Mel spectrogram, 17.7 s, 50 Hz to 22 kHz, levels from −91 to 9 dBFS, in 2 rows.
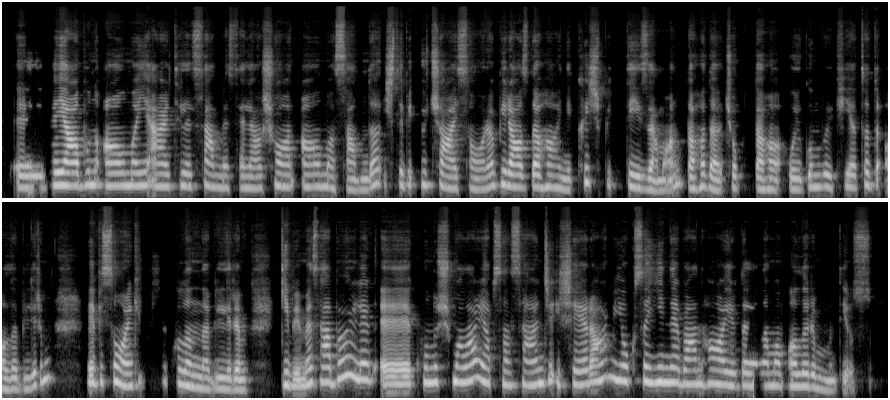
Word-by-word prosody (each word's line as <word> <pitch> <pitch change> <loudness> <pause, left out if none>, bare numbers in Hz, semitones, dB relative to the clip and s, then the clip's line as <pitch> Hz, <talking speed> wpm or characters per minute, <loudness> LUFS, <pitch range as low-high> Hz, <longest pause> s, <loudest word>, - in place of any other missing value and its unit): eee, 205 - +2 0.3
veya 235 -1 +7
bunu 245 0 0
almayı 235 +1 +2
ertelesem, 225 0 -2
mesela, 200 -1 -5
şu 235 +4 -3
an 215 -1 -2
almasam 200 -6 -3
da, 250 +3 -1
işte, 245 +1 -5
bir 245 - -9
3 245 0 -3
ay 200 -3 +2
sonra 195 +4 -5
biraz 215 -4 +3
daha, 220 -1 +3
hani, 185 -5 -5
kış 295 +1 -5
bittiği 230 -4 -3
zaman 180 - -1
daha 205 +3 0
da 170 -4 +1
çok 205 0 -8
daha 180 -1 0
uygun 190 +4 -3
bir 215 -2 -2
fiyata 215 +2 -4
da - - -3
alabilirim 185 - -2 0.4
ve 280 - +2
bir 300 - -2
sonraki 290 -2 +2
kışa 295 +1 -18
kullanılabilirim." 190 -9 0 0.3
gibi, 245 -1 +2
mesela, 290 +1 +2
böyle, 355 -4 +3
eee, 130 0 +4
konuşmalar 295 +3 +2
yapsan 280 -6 0
sence 245 +2 0
işe 260 0 -3
yarar 260 +6 +3
mı 370 -2 -1
yoksa 315 -1 +2
yine, 290 -1 +3
"Ben, 260 0 +2
hayır, 255 -3 0
dayanamam, 230 0 -1
alırım." 225 -5 0
mı 160 0 -4
diyorsun? 290 - -10
230 Hz, 180 wpm, -19 LUFS, 205-265 Hz, 0.4 s, veya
